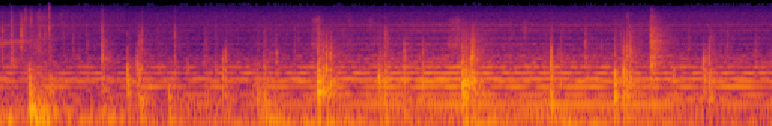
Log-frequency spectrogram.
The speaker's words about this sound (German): Wir gehen rein. Aber leise. Man darf uns nicht hören. Gut. Los, Tür zu.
